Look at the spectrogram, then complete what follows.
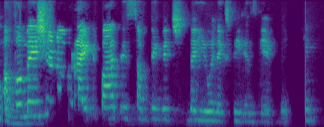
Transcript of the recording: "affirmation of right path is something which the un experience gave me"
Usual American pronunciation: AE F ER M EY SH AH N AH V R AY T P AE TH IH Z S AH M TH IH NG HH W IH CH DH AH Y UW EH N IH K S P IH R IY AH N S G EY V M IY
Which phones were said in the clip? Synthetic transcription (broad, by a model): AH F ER M EY SH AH N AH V R AY T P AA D IH Z S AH M T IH NG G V IH CH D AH Y UW EH N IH K S P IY R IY AH N S G EY V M IY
